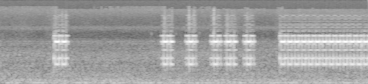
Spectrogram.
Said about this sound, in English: Cut to the outside of the building, and we see the manager ringing the doorbell.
